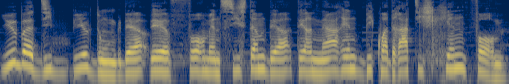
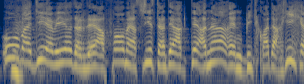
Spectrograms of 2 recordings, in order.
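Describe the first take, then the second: First: It is said with a French-sounding accent. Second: It is said harshly, as if wanting to kill.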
